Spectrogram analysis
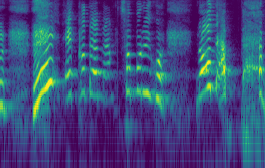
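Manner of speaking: put-on very high-pitched angry kid voice; acted child's yelling. Child fighting with sibling over blocks, yelling. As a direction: imitate a child's squealing tantrum. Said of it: "막 소리를 지르면서".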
